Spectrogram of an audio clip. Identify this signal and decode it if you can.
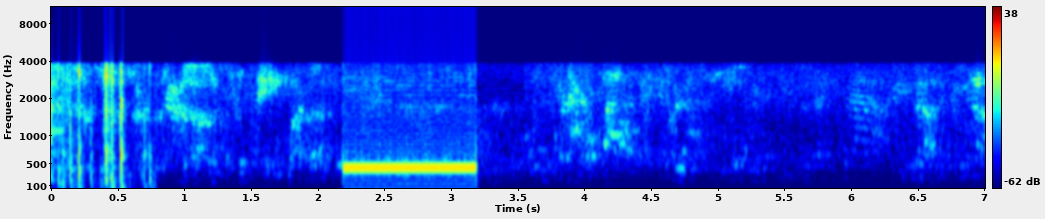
Ringback tone (Europe, 425 Hz), with speech.
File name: out- -2002- - - .0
